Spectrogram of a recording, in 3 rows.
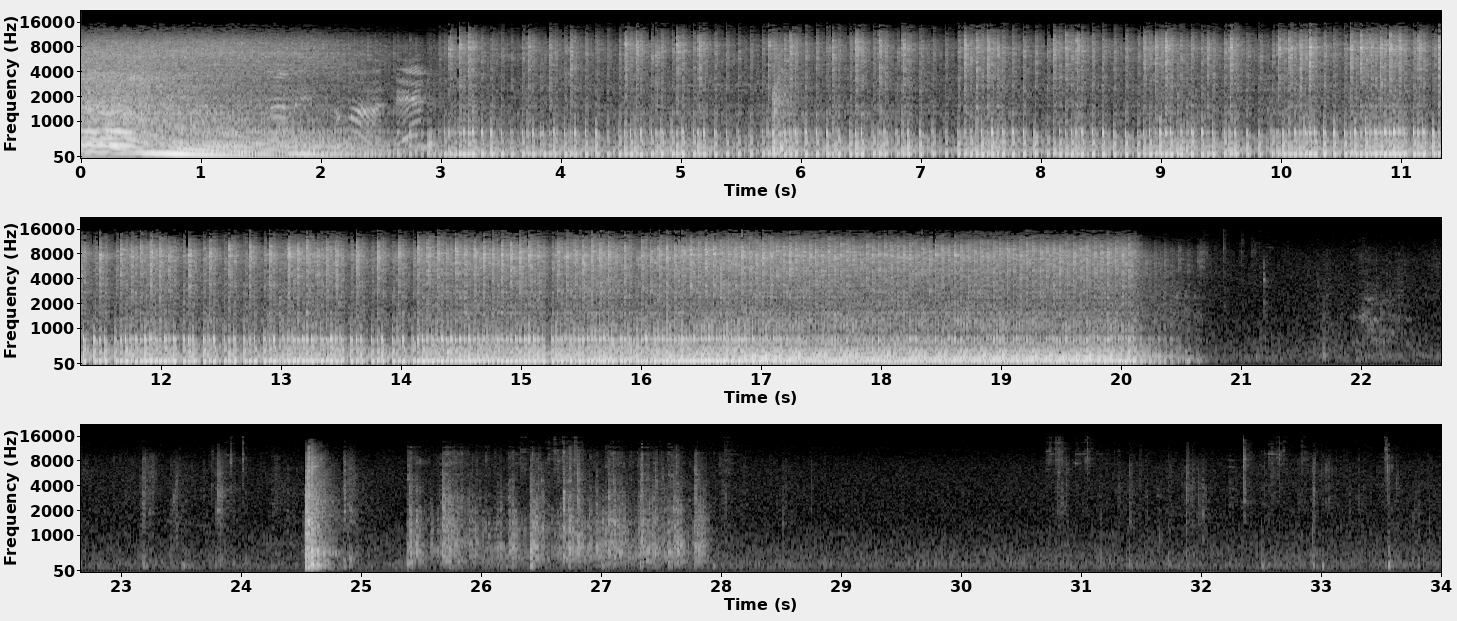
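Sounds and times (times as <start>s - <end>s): rotary engine idling: 3.0s - 20.7s.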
